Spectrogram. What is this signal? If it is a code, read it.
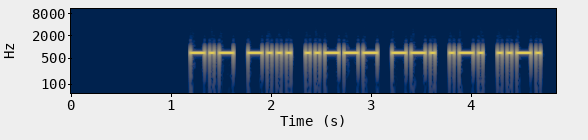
Morse code, heard as a keyed tone, about 25 wpm, 700 Hz. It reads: KB2GRF
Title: USA Call Signs - 3x Character Spacing - 25wpm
